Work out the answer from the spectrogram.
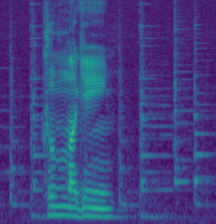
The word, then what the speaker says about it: クンマギーン: I use it at such times If you change "Punishment" to Okinawan, it will become "Kunmagin" Let's go to the pronunciation "Kunmagin" Did you hear it?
